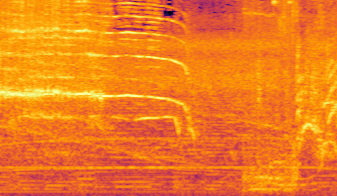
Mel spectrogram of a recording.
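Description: A woman's long, high-pitched scream, held on one note and breaking off about two and a half seconds in, over loud rock music. Shorter rising and falling cries follow near the end.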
